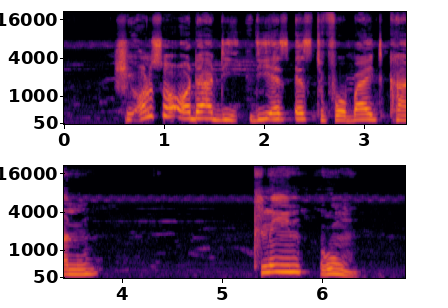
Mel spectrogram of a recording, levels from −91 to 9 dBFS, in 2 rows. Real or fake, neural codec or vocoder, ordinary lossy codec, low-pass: real; none; none; none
